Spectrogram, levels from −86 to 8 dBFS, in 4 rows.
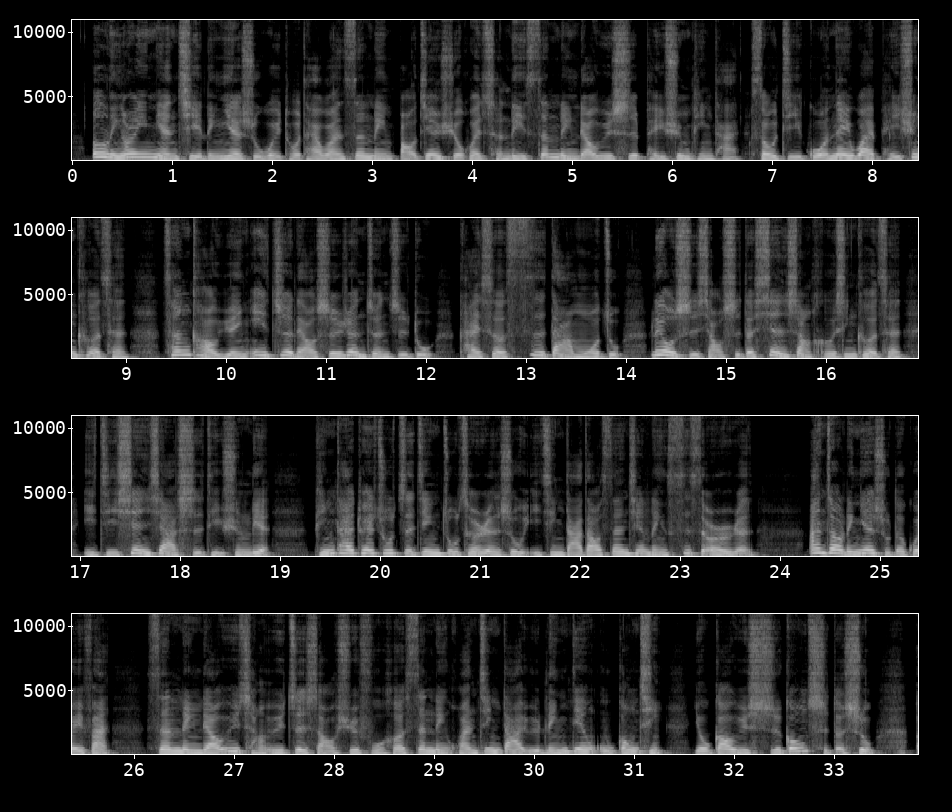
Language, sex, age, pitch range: Chinese, female, 20-39, 170-235 Hz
